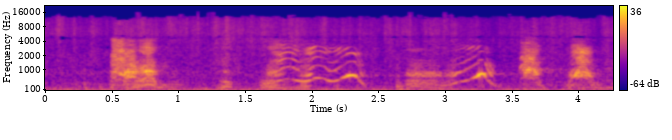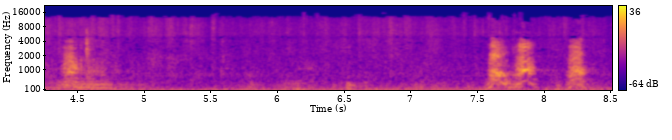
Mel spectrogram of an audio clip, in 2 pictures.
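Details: Labradoodle puppies making wavering, warbling whimpers that rise and fall, mixed with sharp high yips, then a pause before a final pair of quick yaps.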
